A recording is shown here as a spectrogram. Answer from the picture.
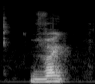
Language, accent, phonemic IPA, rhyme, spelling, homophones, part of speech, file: French, Canada, /vɛ̃/, -ɛ̃, vaincs, vain / vainc / vains / vin / vingt / vingts / vins / vint / vînt, verb, LL-Q150 (fra)-vaincs.wav
- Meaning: inflection of vaincre: 1. first/second-person singular present indicative 2. second-person singular imperative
